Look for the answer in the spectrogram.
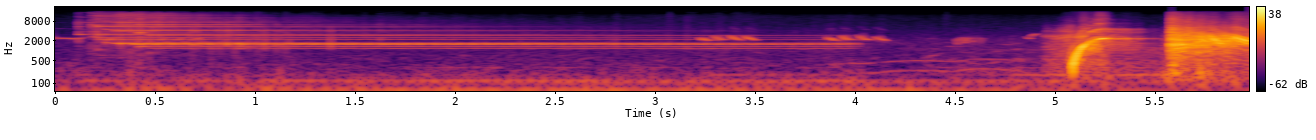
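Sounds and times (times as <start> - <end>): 
chirps: 0.0 - 0.5, 1.7 - 5.5
sustained ringing musical tones in a cartoon game: 0.0 - 5.0.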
